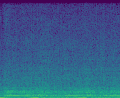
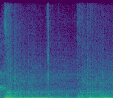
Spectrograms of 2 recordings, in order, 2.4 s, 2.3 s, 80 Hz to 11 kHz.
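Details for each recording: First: LS V8-swapped widebody Porsche 911 with cooling fans now working and coolant around 180°F: strong, even rumble with clean revs and a smooth return to idle, no knocks or misses. The engine sounds healthy. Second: LS V8-swapped custom widebody Porsche 911 SEMA build with a six-speed manual, known to overheat, just fired up. Deep V8 burble that loads and lifts unevenly into a lumpy rough idle. The owner says it needs a tune; the cause is unconfirmed.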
